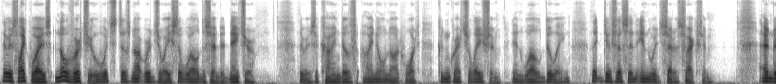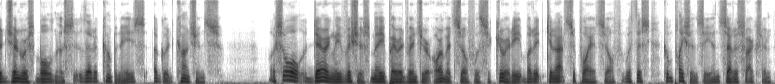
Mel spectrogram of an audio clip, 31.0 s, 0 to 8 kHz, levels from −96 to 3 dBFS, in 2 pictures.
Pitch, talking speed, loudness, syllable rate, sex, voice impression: 90 Hz, 120 wpm, -19 LUFS, 4.2 syllables/s, male, masculine, middle-aged, thick, weak, muffled, slightly halting, sincere, calm, mature, slightly friendly, slightly wild, kind, modest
